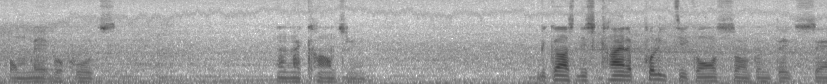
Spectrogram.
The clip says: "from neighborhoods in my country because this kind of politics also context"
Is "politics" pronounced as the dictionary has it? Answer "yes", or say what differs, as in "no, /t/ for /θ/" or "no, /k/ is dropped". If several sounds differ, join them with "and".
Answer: no, /s/ is dropped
